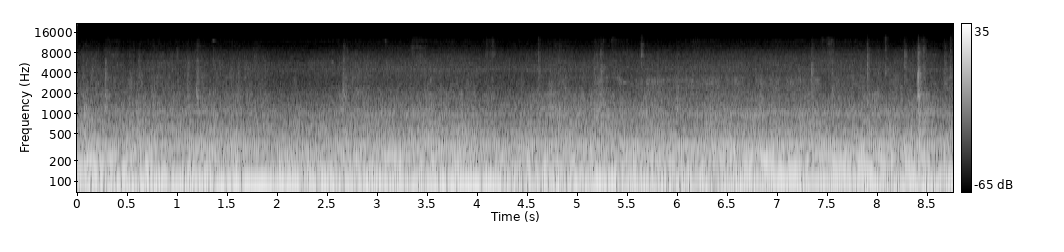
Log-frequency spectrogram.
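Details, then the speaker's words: Loader with hydraulic problems after a fire, running: a heavy, continuous low buzz and rumble felt as badly as it sounds, like a rotating bearing; power and flows are fine, cause not pinned down. "So that buzzing noise that you can hear, it feels as bad as it sounds."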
